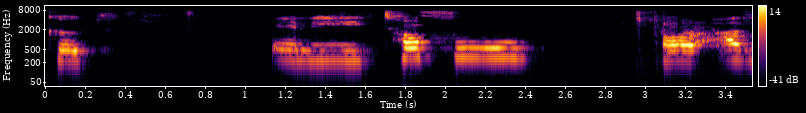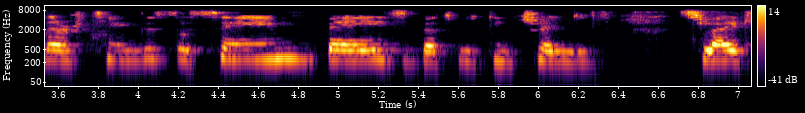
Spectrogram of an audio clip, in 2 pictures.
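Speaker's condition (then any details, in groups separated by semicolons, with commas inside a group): No condition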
